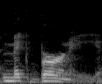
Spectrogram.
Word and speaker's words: McBurney: Knock, being played by Simon McBurney. Yeah, that's his name. That is how his last name's pronounced, yeah.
